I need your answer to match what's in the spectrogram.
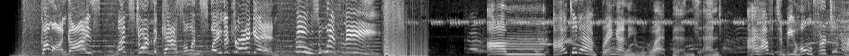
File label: CHARACTER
